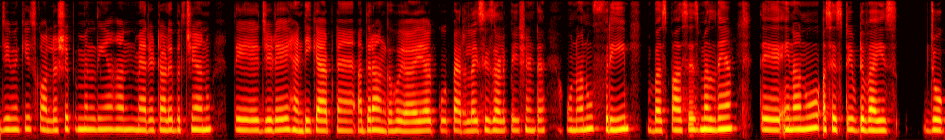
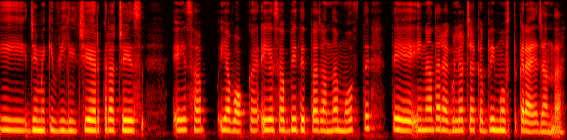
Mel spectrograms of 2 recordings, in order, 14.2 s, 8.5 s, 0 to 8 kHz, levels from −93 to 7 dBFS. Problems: background sounds at intervals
